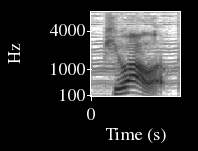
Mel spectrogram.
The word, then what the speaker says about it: Puyallup: And first things first, it's pronounced Puyallup.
